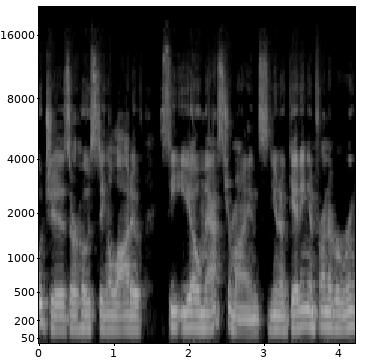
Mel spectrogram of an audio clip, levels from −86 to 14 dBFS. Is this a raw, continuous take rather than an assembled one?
yes; 0 cuts

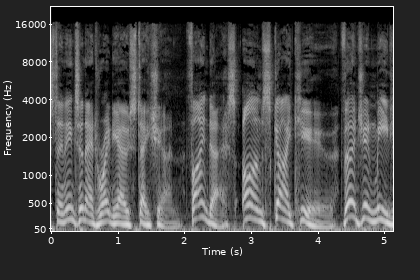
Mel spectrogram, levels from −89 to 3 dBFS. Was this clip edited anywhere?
no; 0 cuts

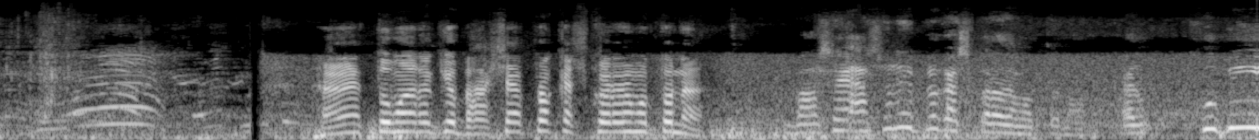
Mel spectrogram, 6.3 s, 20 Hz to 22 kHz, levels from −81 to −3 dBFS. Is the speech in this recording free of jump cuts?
no; 1 cut; at 1.2 s

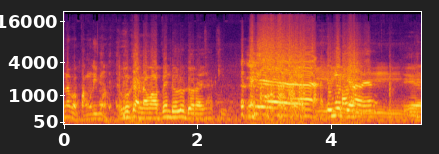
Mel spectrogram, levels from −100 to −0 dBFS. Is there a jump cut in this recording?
no; 0 cuts

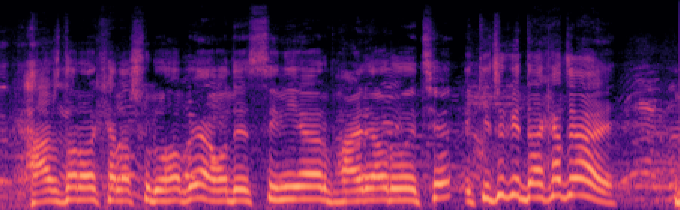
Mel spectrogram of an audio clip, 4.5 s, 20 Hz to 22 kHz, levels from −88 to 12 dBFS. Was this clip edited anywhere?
yes; 1 cut; at 3.1 s

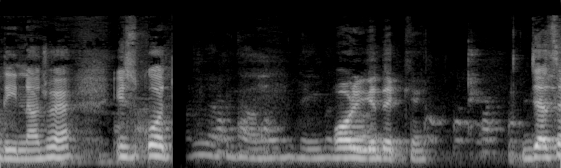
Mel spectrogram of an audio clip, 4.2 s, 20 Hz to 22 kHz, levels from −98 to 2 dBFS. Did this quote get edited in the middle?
yes; 1 cut; at 1.3 s

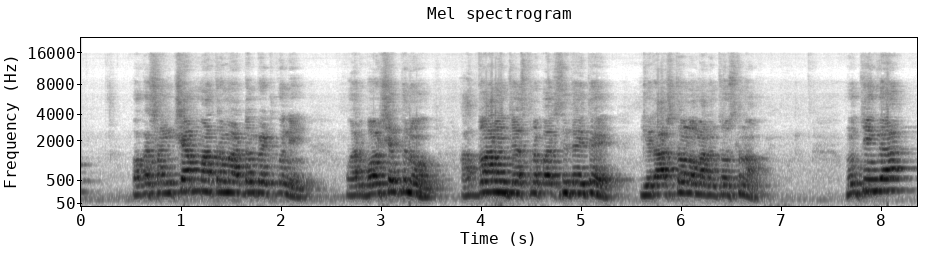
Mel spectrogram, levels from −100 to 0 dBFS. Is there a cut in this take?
yes; 1 cut; at 3.3 s

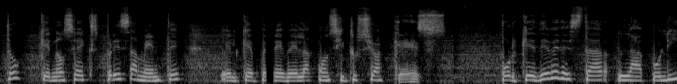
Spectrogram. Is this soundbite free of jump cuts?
no; 1 cut; at 4.6 s

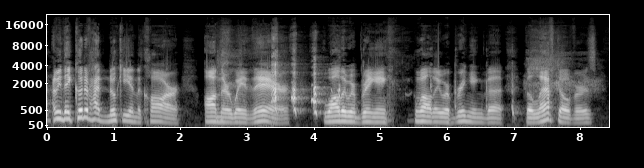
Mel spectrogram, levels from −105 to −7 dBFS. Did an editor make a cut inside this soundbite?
no; 0 cuts

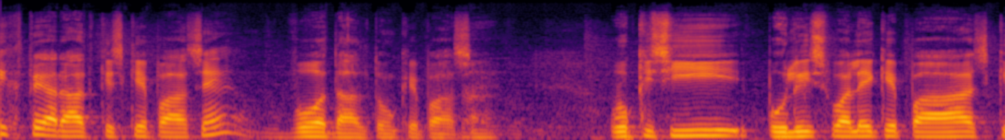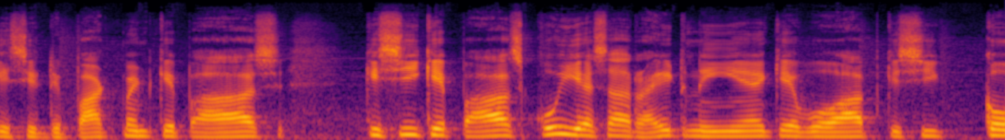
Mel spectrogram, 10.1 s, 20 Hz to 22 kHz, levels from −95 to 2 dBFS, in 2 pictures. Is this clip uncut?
yes; 0 cuts

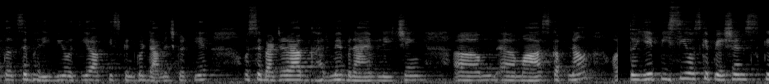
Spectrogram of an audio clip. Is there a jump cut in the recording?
yes; 1 cut; at 6.1 s

